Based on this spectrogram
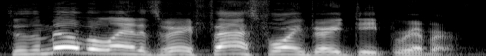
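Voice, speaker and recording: In a large conference hall, a man gives an interactive keynote to a big crowd, speaking rapid-fire in a high voice with wide pitch swings. Laughing frequently, he tells a story and performs its characters.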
